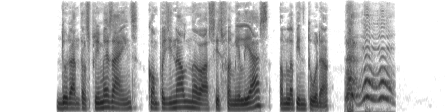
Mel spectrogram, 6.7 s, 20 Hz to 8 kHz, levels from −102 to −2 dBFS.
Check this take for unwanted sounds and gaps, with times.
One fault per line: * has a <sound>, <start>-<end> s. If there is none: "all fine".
* has a bark, 5.2-5.9 s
